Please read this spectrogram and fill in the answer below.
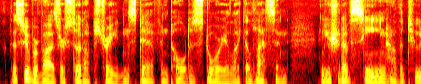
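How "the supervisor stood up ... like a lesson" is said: ordinary delivery, nothing marked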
